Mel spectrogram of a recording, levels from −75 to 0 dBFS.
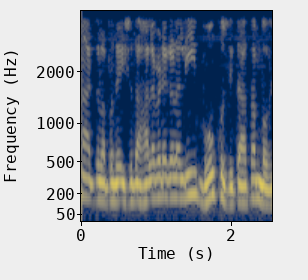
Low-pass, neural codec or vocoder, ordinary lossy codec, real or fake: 3.6 kHz; none; none; real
